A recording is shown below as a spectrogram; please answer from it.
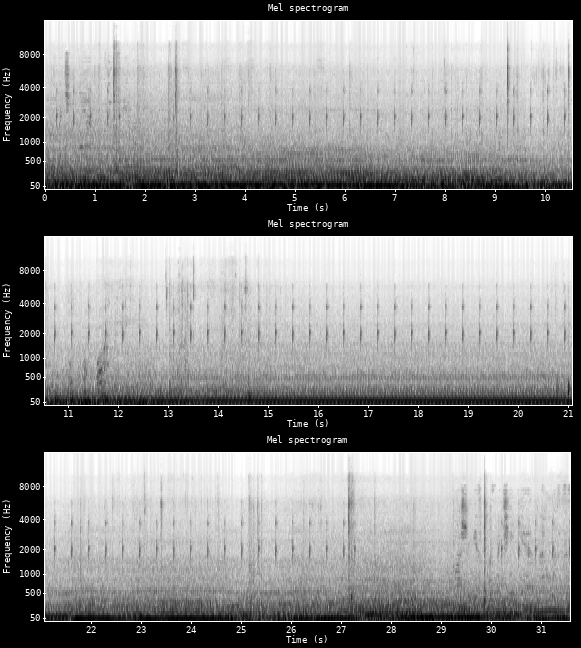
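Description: Motorhome's engine and road rumble heard from inside the cab while driving slowly through town, a steady low rumble whose note shifts about two-thirds of the way through, with a faint regular ticking over it.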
